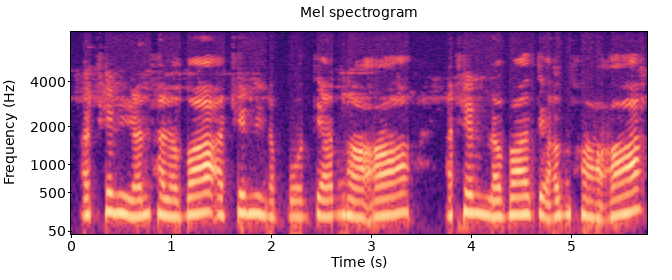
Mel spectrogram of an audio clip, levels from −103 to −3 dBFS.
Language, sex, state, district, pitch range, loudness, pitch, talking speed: Mizo, female, Mizoram, Aizawl, 195-230 Hz, -14 LUFS, 215 Hz, 240 wpm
